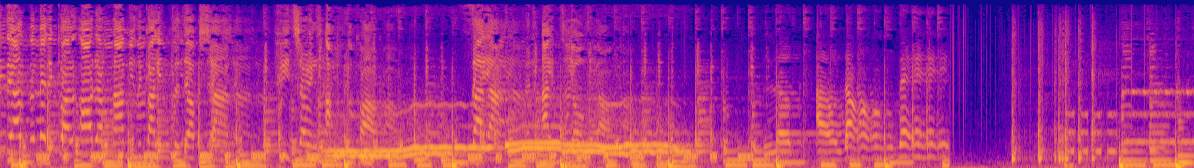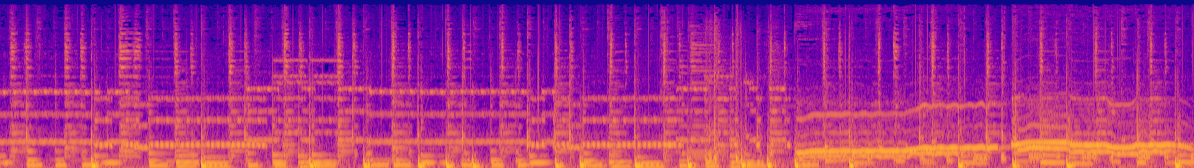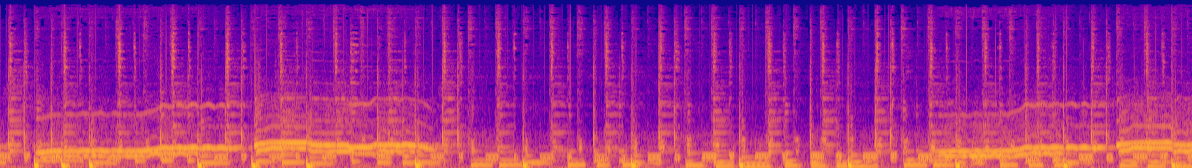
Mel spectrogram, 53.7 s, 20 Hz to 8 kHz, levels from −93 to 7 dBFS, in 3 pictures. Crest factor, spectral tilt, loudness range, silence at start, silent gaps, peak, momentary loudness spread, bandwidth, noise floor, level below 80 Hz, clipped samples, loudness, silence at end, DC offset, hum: 16 dB; -7.5 dB/octave; 6 LU; 0 s; none; 0 dBFS; 8 LU; 7.6 kHz; -39 dBFS; -22 dBFS; under 0.1%; -17 LUFS; 0 s; under 0.1%; none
